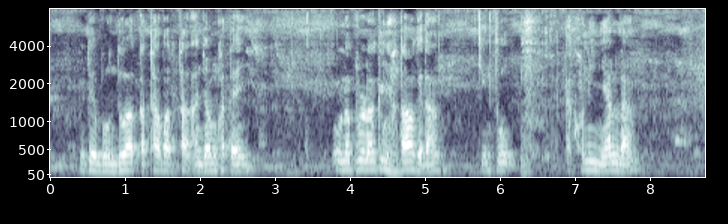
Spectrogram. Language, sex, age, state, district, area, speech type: Santali, male, 30-45, West Bengal, Birbhum, rural, spontaneous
